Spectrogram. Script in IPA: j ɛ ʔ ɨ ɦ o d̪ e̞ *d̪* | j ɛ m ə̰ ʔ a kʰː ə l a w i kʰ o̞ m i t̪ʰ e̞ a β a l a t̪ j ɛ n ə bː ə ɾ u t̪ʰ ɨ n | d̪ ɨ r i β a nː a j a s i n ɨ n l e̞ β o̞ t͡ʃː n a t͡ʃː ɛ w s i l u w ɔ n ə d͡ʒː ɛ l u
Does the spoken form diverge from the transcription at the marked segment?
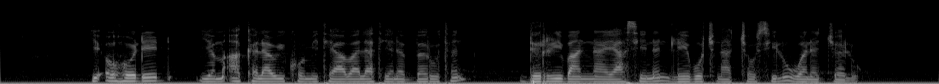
no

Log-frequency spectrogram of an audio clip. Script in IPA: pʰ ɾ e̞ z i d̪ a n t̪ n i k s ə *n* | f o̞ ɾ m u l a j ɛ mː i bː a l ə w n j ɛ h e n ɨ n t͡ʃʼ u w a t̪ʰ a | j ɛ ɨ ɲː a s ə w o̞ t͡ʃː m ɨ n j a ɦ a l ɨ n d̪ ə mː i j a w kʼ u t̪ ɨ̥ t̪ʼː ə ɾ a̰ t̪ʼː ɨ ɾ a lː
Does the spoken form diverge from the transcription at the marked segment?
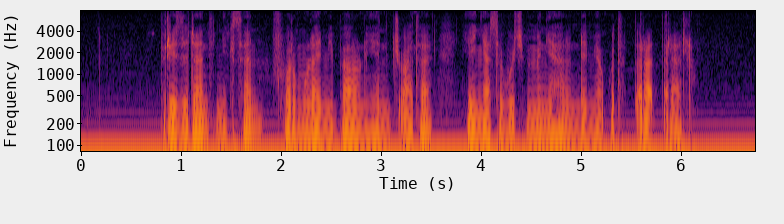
no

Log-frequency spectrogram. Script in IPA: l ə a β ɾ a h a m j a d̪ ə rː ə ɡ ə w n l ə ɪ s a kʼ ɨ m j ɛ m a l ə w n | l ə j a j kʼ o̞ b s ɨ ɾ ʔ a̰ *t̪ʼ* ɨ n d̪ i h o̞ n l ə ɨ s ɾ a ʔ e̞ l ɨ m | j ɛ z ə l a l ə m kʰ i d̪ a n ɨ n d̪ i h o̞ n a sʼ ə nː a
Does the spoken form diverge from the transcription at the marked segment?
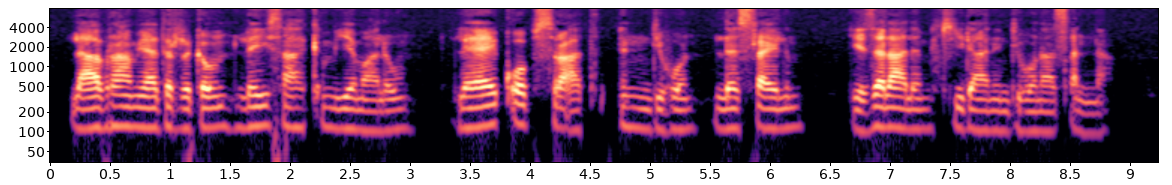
yes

